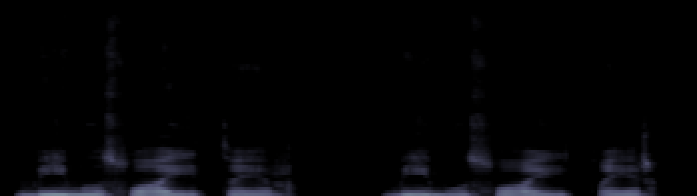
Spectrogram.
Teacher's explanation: صاد کا مخرج ہم پہلے بتا چکے ہیں کہ زبان کی نوک آگے کے نیچے کے دو دانتوں کی جڑ کو لگے تو صاد ادا ہوگا، اور صاد کیونکہ سیٹی والے حرف میں ہے تو یہاں پر سیٹی بھی آئے گی، اور صاد کو ہم موٹا پڑھیں گے۔ موٹا پڑھنے کے لیے زبان مخرج پہ تو لگے گی آگے سے، لیکن پیچھے سے یعنی تالو کی طرف سے اوپر کی طرف اٹھے گی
